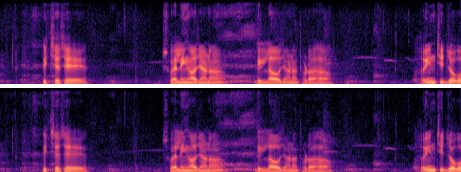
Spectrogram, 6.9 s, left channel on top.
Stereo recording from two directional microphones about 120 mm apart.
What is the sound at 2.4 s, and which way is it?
A man's voice, 10° right (ahead or behind).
